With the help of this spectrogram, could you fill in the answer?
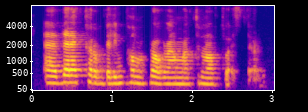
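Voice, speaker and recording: A woman's very fast speech with an Italian accent. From Italy. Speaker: physician, professor. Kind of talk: interview, professional discussion.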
